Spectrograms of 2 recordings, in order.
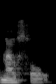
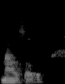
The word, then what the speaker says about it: Mousehole: It looks like Mousehole, but it's pronounced Mousehole.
